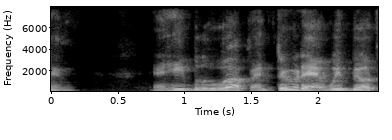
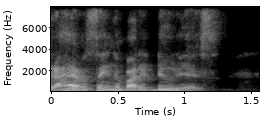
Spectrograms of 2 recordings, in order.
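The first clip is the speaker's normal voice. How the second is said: ordinary talk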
